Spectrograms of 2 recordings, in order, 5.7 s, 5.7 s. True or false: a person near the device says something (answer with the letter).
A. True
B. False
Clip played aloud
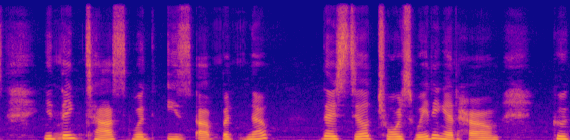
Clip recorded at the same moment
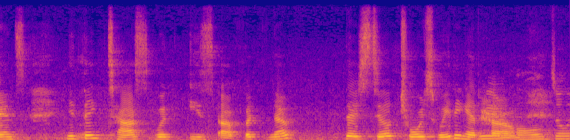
A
